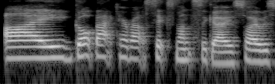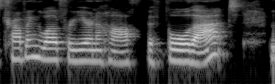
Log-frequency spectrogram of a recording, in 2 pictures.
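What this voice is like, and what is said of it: English accent. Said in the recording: “I'm in England right now, and that's also where I was born, as you could tell from my accent.”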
